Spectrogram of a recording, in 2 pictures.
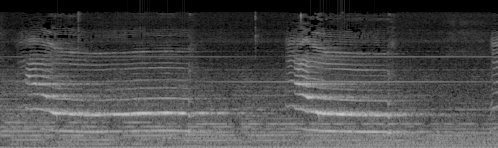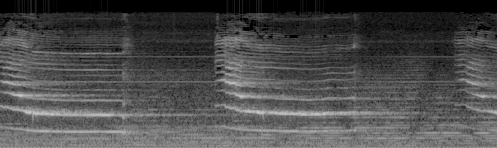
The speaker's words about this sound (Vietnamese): Tiếng mèo kêu rõ ràng là phát ra từ bên trong đó.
